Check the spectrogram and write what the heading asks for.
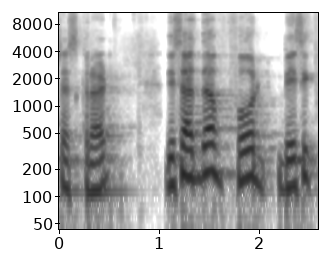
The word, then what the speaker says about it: CRUD: It is pronounced as CRUD.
